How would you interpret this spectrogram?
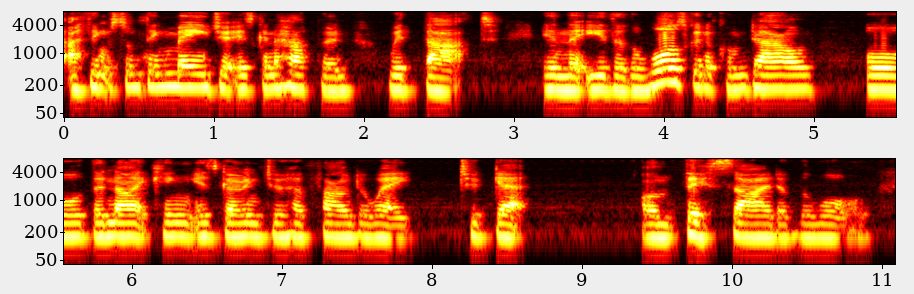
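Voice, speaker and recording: Woman, young adult, congested from a cold, sore throat, low voice, rambling with ums, dull lo-fi recording. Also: mellow. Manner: rambling and hesitant, many ums and restarts. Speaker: reaction channel host. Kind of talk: casual reaction vlog chat.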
